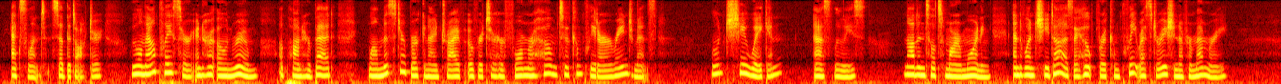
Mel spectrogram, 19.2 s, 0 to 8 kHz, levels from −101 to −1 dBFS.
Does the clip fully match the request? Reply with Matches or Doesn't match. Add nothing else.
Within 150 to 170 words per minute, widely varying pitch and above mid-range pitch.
Doesn't match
